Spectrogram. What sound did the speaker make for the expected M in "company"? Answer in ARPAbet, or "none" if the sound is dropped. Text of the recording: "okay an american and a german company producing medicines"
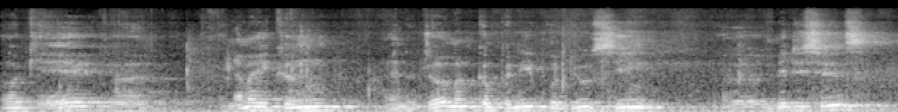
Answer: M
